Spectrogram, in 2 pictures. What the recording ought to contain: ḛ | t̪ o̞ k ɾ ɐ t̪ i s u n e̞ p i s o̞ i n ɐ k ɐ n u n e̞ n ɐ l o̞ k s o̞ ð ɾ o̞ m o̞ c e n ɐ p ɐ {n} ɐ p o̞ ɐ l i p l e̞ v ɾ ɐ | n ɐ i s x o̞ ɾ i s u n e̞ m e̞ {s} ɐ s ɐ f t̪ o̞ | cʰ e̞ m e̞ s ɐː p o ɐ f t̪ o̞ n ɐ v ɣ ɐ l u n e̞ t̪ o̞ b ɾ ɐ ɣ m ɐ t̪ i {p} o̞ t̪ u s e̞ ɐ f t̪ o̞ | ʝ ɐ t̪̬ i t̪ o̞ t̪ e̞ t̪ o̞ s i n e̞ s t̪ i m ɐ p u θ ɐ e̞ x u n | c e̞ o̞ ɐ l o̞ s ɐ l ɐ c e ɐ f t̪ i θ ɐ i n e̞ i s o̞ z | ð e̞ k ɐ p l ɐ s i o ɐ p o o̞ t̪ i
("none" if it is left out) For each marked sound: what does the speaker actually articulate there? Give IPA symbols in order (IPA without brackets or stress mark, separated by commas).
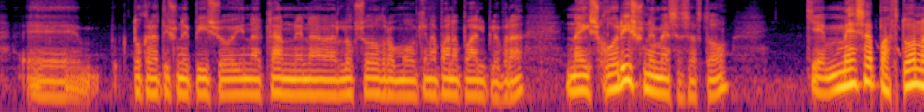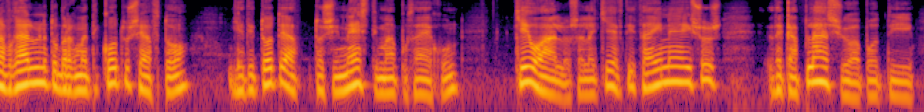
n, s, k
